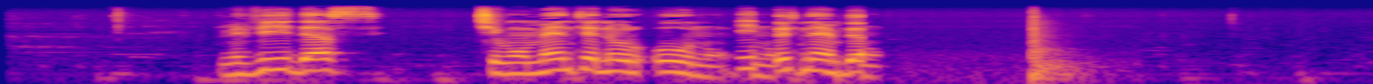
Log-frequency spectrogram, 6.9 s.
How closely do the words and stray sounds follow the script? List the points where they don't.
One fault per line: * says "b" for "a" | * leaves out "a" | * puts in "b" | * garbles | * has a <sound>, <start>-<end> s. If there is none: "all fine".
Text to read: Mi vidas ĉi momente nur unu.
* garbles
* has a thud, 5.1-5.6 s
